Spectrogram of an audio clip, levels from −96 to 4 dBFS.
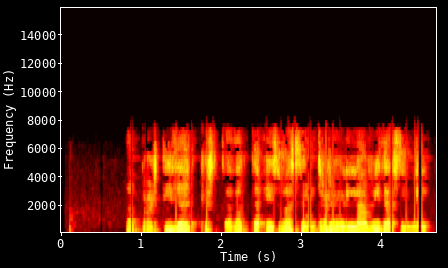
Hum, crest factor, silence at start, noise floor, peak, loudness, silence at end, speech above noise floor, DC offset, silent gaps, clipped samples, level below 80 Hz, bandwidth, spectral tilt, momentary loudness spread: none; 16 dB; 0.8 s; -68 dBFS; -2 dBFS; -18 LUFS; 0.1 s; 50 dB; under 0.1%; none; under 0.1%; -54 dBFS; 7.8 kHz; -3 dB/octave; 8 LU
